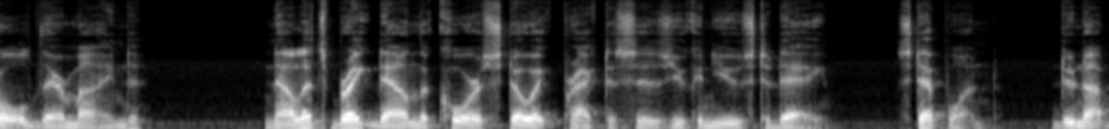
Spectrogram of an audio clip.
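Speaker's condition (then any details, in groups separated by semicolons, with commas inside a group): No condition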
